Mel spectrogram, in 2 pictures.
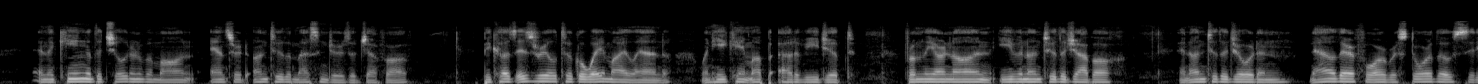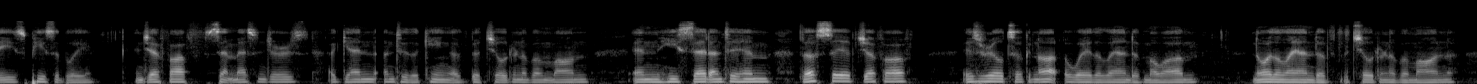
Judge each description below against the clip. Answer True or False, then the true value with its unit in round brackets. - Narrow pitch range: True (2.3 semitones)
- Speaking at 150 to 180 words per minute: True (170 wpm)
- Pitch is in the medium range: False (115 Hz)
